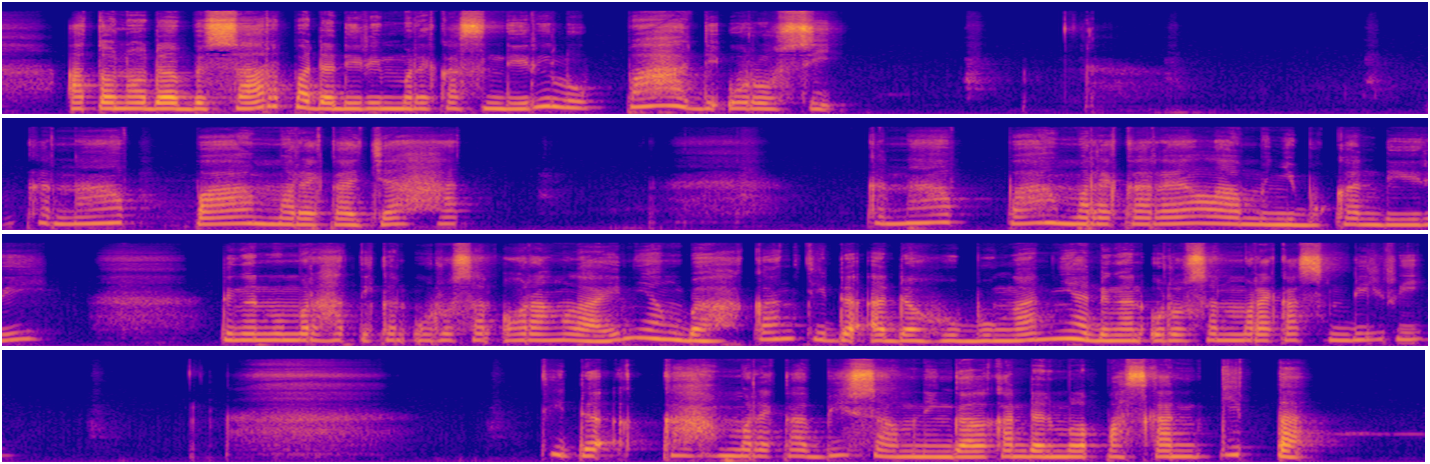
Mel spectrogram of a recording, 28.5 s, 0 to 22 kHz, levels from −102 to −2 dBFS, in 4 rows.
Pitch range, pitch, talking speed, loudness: 205-245 Hz, 220 Hz, 80 wpm, -27 LUFS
